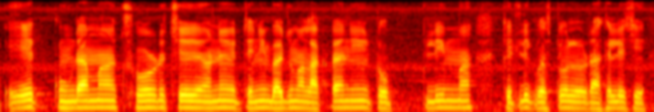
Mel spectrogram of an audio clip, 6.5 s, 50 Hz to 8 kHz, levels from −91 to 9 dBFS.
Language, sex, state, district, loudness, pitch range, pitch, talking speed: Gujarati, male, Gujarat, Valsad, -20 LUFS, 120-135 Hz, 130 Hz, 120 wpm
